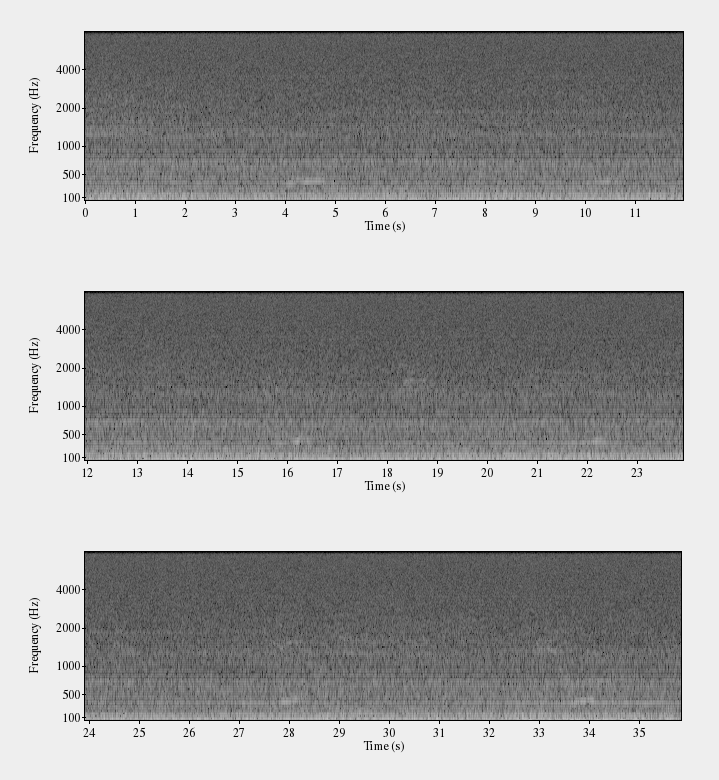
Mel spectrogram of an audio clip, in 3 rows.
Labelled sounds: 27.7	27.9	killer whale, Bigg's (transient), 1.3 to 1.6 kHz

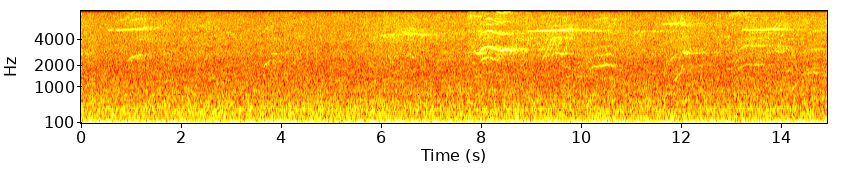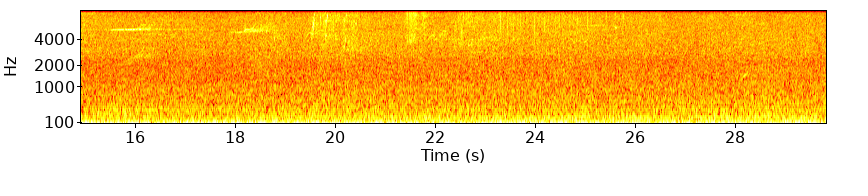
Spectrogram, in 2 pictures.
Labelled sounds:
0.9	1.3	killer whale, southern resident, 2.3 to 2.8 kHz
6.0	6.9	killer whale, southern resident, 3.7 to 5.3 kHz
11.6	12.3	killer whale, southern resident, 1.2 to 7.1 kHz
14.5	14.9	killer whale, southern resident, 1.5 to 3.2 kHz
15.5	16.4	killer whale, southern resident, 5.0 to 5.8 kHz
17.9	18.7	killer whale, southern resident, 4.7 to 5.8 kHz

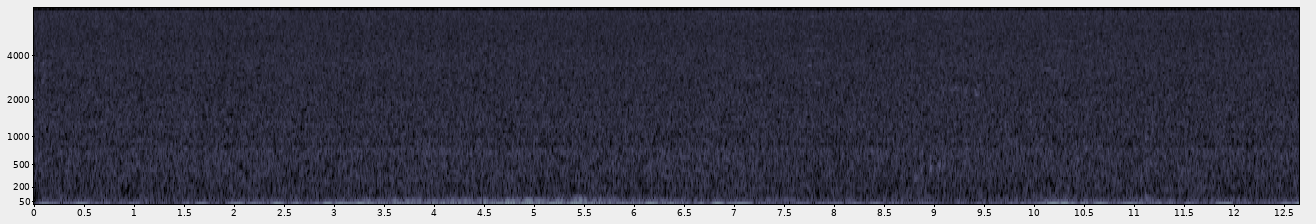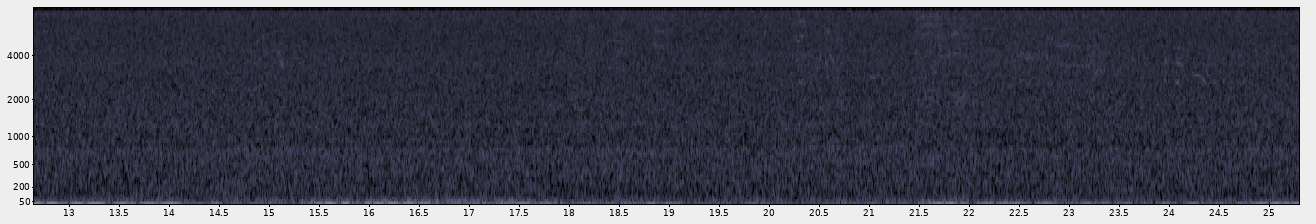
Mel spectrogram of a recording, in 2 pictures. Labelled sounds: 22.9	23.2	Pacific white-sided dolphin, 3.4 to 3.6 kHz

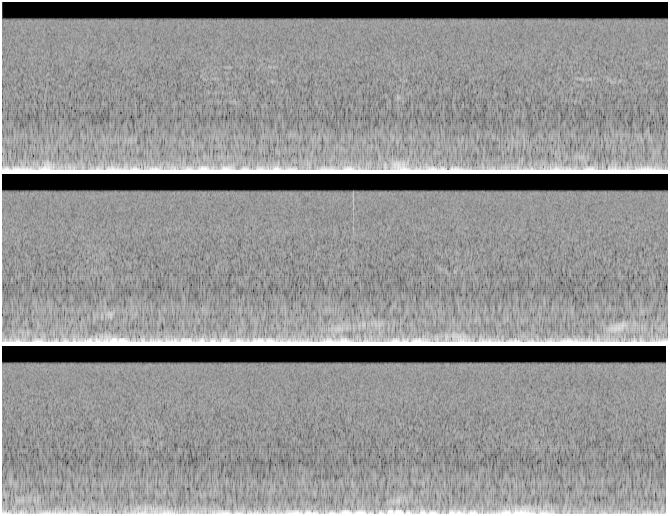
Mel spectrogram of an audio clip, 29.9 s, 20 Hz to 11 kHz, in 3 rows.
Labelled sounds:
8.6	8.9	humpback whale, 2.2 to 2.4 kHz

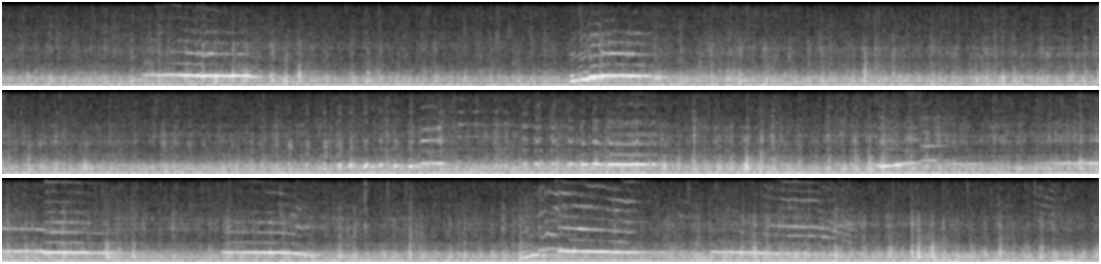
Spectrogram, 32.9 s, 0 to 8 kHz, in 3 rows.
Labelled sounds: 1.4	2.6	humpback whale, 0.84 to 7.8 kHz
5.8	6.5	humpback whale, 0.81 to 5.1 kHz
15.2	15.8	humpback whale, 0.94 to 4.9 kHz
16.6	17.5	humpback whale, 0.81 to 5.1 kHz
19.7	20.8	humpback whale, 0.78 to 8.0 kHz
21.4	23.0	humpback whale, 0.81 to 7.8 kHz
24.1	25.2	humpback whale, 0.78 to 7.7 kHz
27.3	28.4	humpback whale, 0.88 to 7.9 kHz
29.0	30.4	humpback whale, 0.78 to 7.8 kHz
32.3	32.5	humpback whale, 5.1 to 5.6 kHz

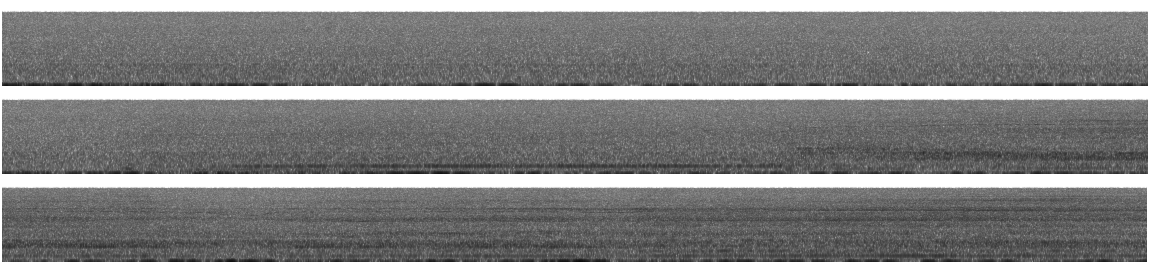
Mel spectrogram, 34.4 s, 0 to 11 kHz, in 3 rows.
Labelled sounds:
20.6	20.9	vessel noise, 2.8 to 2.9 kHz
28.7	29.0	vessel noise, 2.9 to 3.0 kHz
32.2	32.9	vessel noise, 3.1 to 3.2 kHz

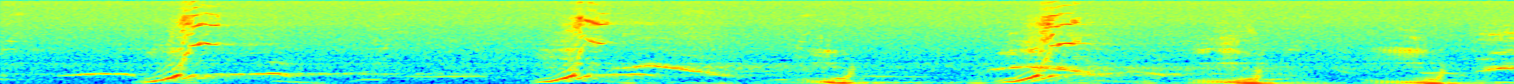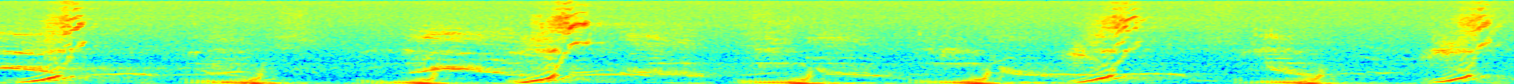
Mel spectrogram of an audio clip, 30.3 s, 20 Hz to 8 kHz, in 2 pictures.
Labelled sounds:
1.8	2.3	humpback whale, 1.4 to 5.0 kHz
5.7	6.2	humpback whale, 1.4 to 4.3 kHz
6.8	7.1	humpback whale, 0.96 to 1.1 kHz
8.1	8.4	humpback whale, 0.96 to 1.3 kHz
10.0	10.8	humpback whale, 1.0 to 5.0 kHz
11.5	12.5	humpback whale, 1.0 to 2.0 kHz
13.7	14.3	humpback whale, 0.96 to 1.4 kHz
14.8	15.5	humpback whale, 1.0 to 2.5 kHz
15.8	16.0	humpback whale, 2.2 to 3.6 kHz
19.2	21.8	humpback whale, 1.2 to 5.2 kHz
22.7	23.0	humpback whale, 1.2 to 1.4 kHz
23.3	23.6	humpback whale, 1.9 to 2.1 kHz
24.5	25.0	humpback whale, 0.99 to 1.4 kHz
25.7	26.6	humpback whale, 0.86 to 4.5 kHz
27.7	28.0	humpback whale, 1.9 to 2.4 kHz
29.3	30.1	humpback whale, 0.90 to 3.7 kHz

